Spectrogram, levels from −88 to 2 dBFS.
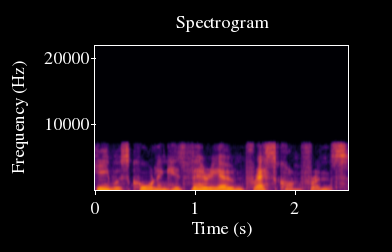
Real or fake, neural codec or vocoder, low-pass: real; none; 7.2 kHz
